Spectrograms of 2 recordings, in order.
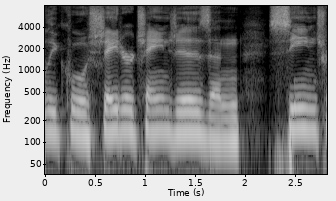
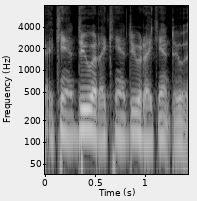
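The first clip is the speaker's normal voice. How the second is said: imitated crying and sobbing; 2 semitones lower than usual. Retelling a game scene where a character can't approach her sister: imitating someone crying and sobbing. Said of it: "She was crying and sobbing".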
